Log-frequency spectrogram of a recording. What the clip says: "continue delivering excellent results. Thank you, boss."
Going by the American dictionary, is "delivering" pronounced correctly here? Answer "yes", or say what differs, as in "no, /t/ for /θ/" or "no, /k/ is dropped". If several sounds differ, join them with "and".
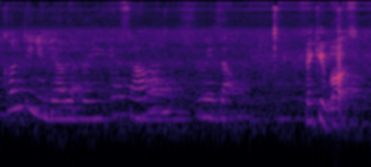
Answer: no, /w/ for /l/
